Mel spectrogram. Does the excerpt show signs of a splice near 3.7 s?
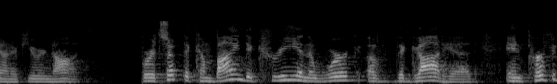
no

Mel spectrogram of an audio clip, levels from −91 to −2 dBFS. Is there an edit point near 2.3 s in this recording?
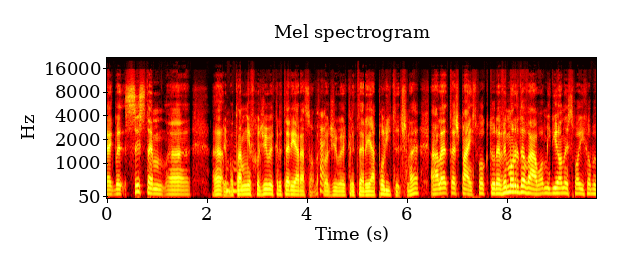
yes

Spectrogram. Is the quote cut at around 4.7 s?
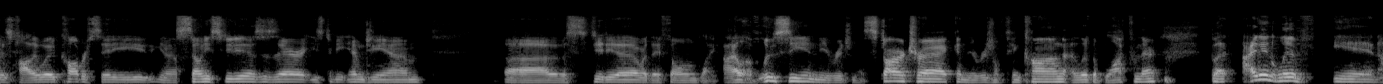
no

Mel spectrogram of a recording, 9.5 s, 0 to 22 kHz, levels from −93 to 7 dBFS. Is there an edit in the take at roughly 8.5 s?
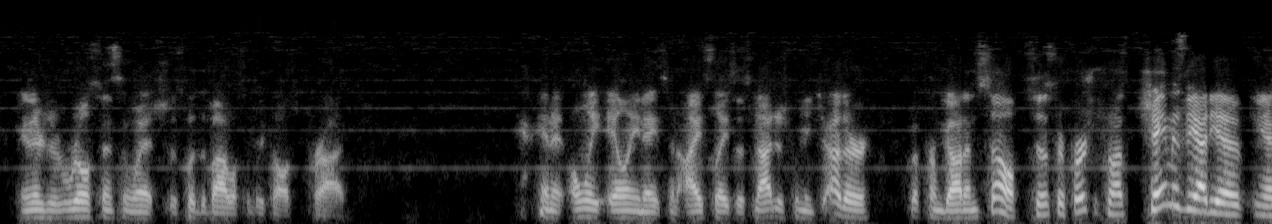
yes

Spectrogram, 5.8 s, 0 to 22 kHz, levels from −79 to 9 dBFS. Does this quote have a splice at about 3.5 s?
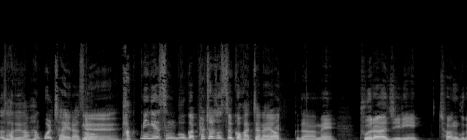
yes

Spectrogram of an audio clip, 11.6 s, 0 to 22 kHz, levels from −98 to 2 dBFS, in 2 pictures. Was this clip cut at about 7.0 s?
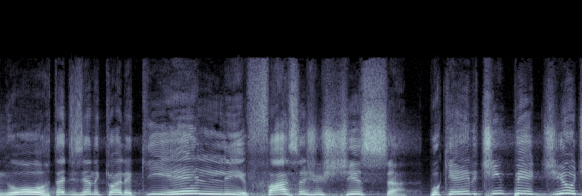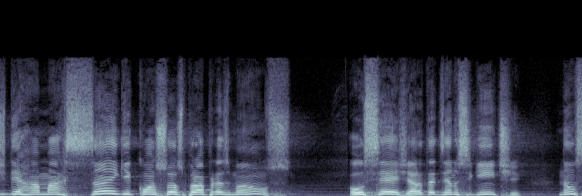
no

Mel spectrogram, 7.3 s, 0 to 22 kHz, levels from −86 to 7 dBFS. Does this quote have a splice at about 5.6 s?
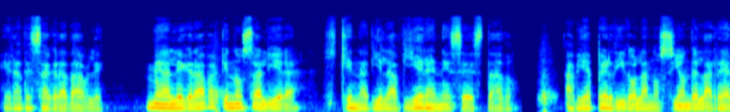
yes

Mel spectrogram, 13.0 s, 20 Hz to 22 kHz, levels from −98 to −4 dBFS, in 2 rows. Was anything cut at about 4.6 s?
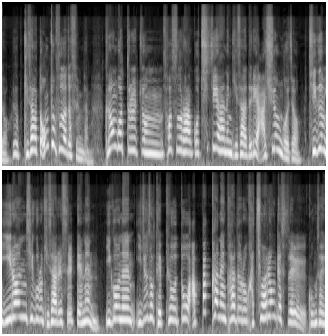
no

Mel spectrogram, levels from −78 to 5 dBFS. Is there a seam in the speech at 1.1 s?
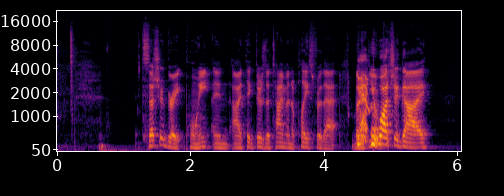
no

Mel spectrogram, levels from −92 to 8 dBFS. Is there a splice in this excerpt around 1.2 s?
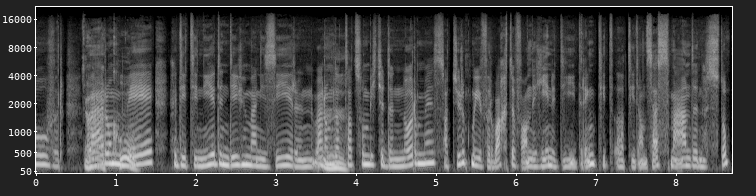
no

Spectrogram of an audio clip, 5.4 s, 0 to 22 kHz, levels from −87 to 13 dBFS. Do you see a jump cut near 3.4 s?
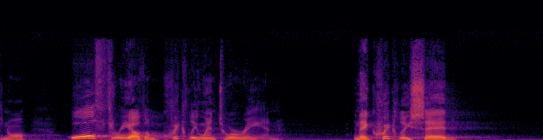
yes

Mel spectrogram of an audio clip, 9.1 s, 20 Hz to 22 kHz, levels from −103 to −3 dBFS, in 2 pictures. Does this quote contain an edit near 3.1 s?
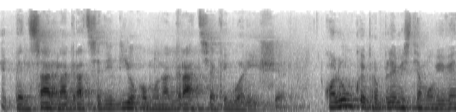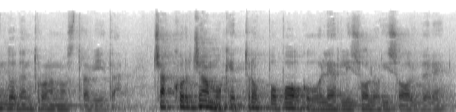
yes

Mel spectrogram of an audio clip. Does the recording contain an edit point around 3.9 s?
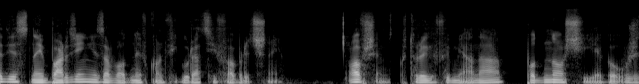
yes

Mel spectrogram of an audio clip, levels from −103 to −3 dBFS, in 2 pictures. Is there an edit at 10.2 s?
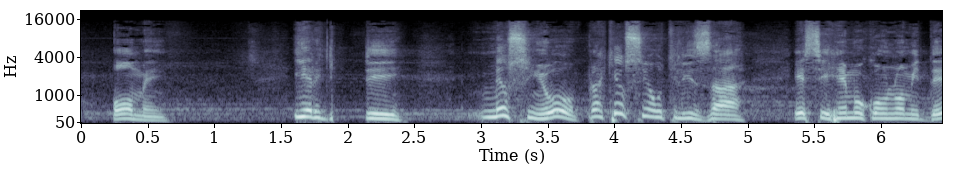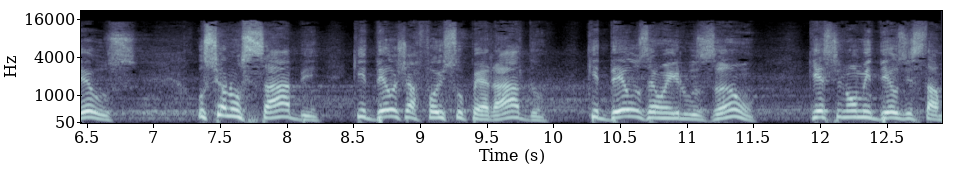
no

